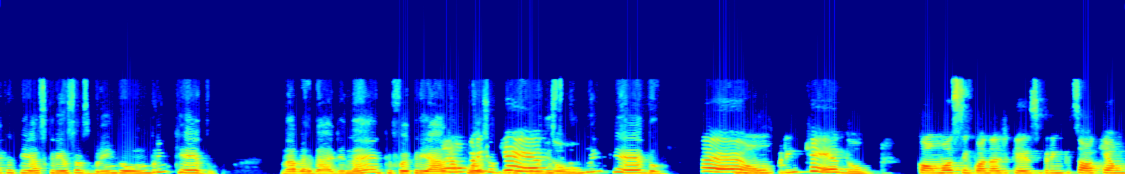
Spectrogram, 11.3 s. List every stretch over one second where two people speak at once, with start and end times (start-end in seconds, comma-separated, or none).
4.4-5.9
